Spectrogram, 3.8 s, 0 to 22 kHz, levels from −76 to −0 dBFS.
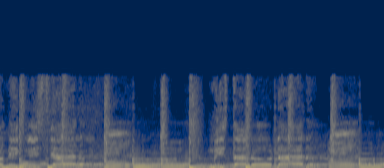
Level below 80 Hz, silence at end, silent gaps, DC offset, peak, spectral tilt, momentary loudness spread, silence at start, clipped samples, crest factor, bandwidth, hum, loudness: -34 dBFS; 0 s; none; under 0.1%; -16 dBFS; -4.5 dB/octave; 3 LU; 0 s; under 0.1%; 14 dB; 12.5 kHz; none; -31 LUFS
